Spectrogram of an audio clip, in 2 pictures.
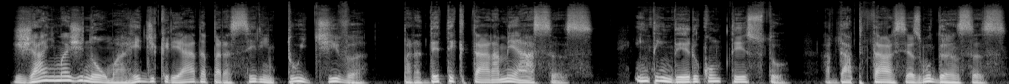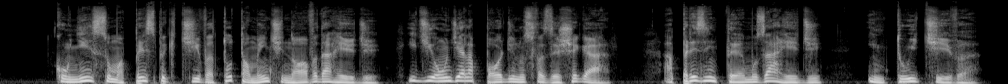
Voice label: male brazilian portuguese corporate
